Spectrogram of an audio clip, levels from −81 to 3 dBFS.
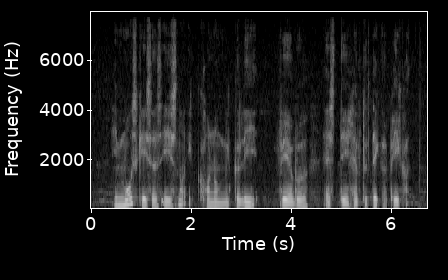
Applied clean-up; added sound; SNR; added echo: none; none; none; none.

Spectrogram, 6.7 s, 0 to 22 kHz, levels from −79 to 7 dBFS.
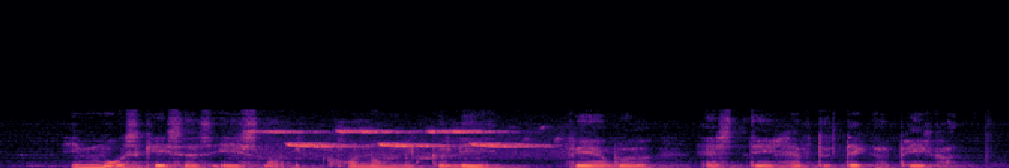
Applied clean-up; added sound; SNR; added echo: none; Bird; 2 dB; reverberation time 0.9 s.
